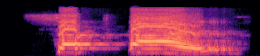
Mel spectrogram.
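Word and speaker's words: subtle: Subtile. So here the B is silent.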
